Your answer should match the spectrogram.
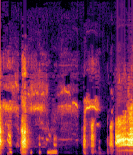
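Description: A woman laughing: short breathy bursts of laughter, then near the end a long, loud, high-pitched shriek of laughter.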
